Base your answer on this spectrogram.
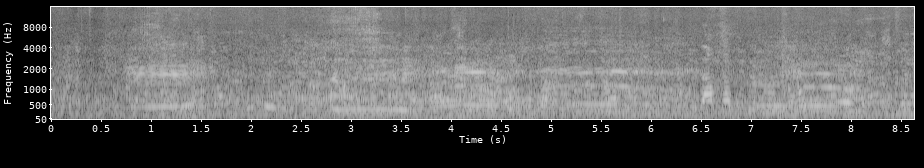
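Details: Small Sahiwal bull calves at the Raniganj cattle market, Sylhet, Bangladesh, on 6 March 2025, give drawn-out moos, some gently rising or falling, repeated several times. Men bargain loudly nearby amid market bustle.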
